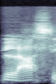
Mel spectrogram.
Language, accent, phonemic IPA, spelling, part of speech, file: English, US, /ˈɡlɔsi/, glossy, adjective / noun, En-us-glossy.ogg
- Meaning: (adjective) 1. Having a smooth, silklike, reflective (shiny) surface 2. Attention-grabbing and superficially attractive; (noun) 1. A glossy magazine 2. A glossy photograph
